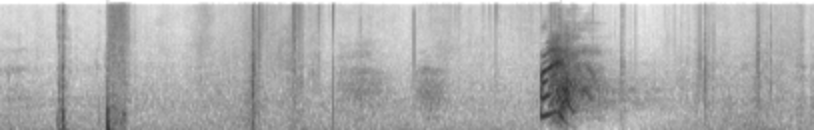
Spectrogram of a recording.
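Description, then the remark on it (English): A single loud sneeze bursts out, preceded by a few faint clicks and rustles, then trails off into near-silence. “I'm going to sneeze here for a moment.”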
